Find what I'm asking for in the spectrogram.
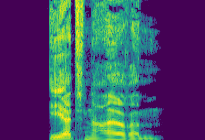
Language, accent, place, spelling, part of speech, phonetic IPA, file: German, Germany, Berlin, erdnaherem, adjective, [ˈeːɐ̯tˌnaːəʁəm], De-erdnaherem.ogg
- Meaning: strong dative masculine/neuter singular comparative degree of erdnah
